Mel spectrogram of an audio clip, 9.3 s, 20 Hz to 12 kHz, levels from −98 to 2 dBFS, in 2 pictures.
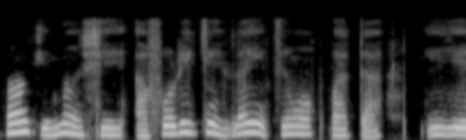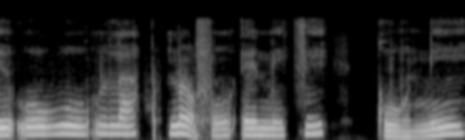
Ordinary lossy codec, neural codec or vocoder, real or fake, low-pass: AAC, 32 kbps; codec, 16 kHz, 4 kbps, FreqCodec, larger model; fake; 7.2 kHz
